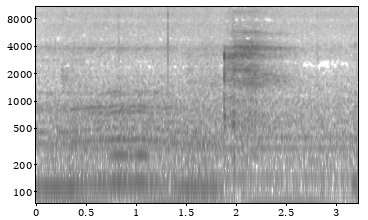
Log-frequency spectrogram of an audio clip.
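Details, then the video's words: Smores the cat guards a mouse with a sustained low rumbling growl, an even droning tone throughout, interrupted near the middle by a sharp click or tap, with a quiet indoor background. "Smores The Cat Growling"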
